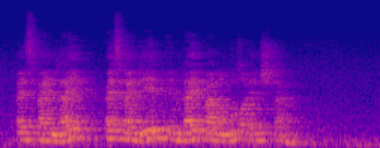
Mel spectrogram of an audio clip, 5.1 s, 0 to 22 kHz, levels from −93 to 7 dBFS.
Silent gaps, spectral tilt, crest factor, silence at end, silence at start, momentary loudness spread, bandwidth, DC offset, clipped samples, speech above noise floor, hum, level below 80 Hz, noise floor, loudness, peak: none; -7 dB/octave; 16 dB; 0 s; 0 s; 10 LU; 14.5 kHz; under 0.1%; under 0.1%; 24 dB; none; -60 dBFS; -56 dBFS; -33 LUFS; -16 dBFS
